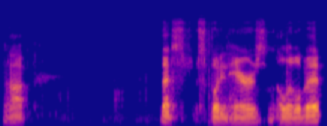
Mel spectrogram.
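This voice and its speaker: Low-voiced man in casual soccer talk. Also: flat delivery, fairly bright tone, no echo. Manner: halting, peppers talk with "you know". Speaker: soccer podcast co-host and analyst. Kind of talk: casual sports talk, match breakdown.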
